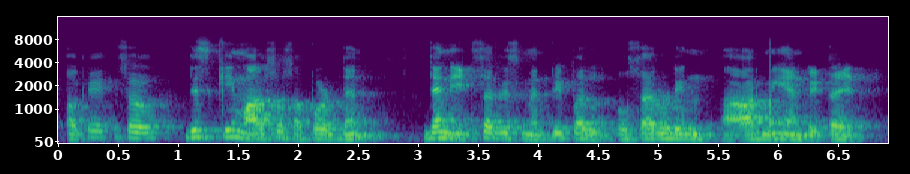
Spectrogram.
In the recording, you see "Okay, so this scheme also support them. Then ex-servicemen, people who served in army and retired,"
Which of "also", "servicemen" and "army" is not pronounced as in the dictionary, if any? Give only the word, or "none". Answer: none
